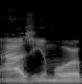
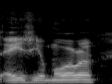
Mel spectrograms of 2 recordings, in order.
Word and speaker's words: Asia Mora: in the battle uh Molly was pronouncing it Asia Moore but it's Asia Mora and uh she's from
